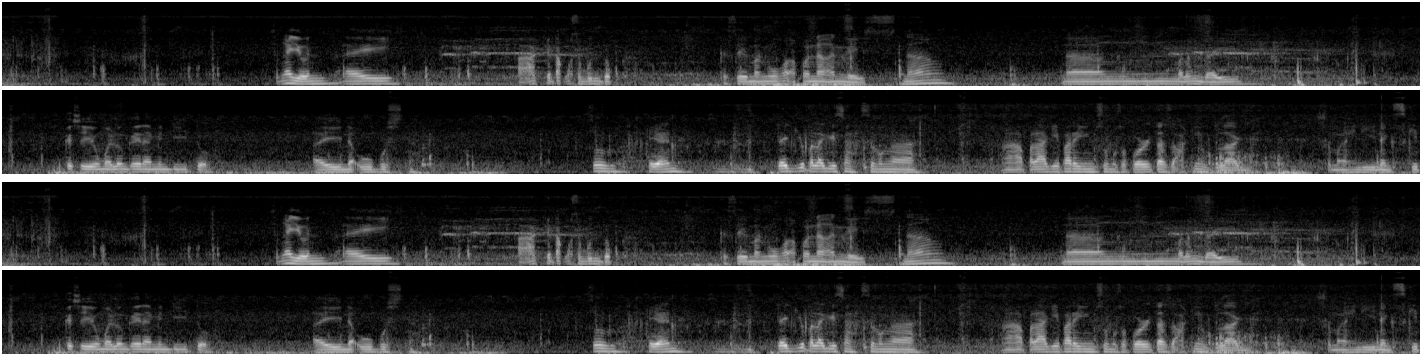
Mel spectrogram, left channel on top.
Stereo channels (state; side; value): identical; both; correlation 1.00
